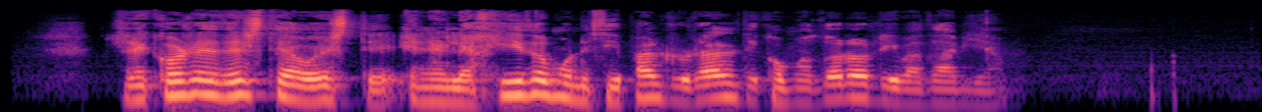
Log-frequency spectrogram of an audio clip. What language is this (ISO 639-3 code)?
spa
